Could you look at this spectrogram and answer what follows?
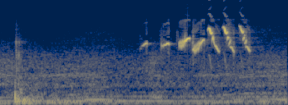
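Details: A yellow-bellied seedeater (Sporophila nigricollis) coming out of moult gives a brief, high song: two thin whistles, then a quick run of about six sharp, downslurred chips, over a quiet background.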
